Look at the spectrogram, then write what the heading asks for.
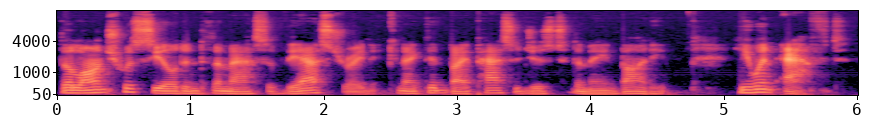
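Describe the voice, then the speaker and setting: Low-voiced man reading a story. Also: lively intonation, moderate pace, creaky. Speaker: audiobook reader. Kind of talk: scripted dramatic story narration.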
